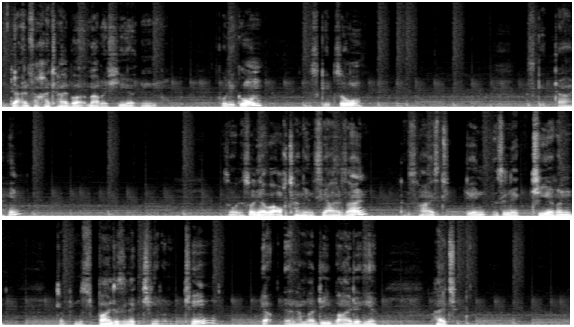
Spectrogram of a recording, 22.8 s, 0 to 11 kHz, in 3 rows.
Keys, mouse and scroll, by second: 1.8 click, 4.3 click, 6.1 click, 9.6 click, 10.2 right click, 11.2 right click, 12.4 click, 15.9 click, 17.4 t, 20.0-20.7 scroll up 4, 22.2-22.7 drag.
